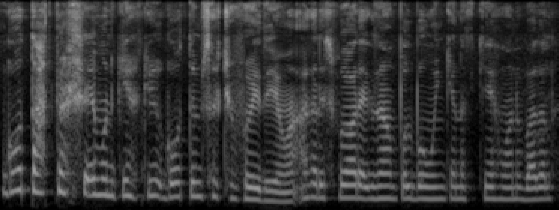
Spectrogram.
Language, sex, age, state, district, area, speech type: Kashmiri, male, 30-45, Jammu and Kashmir, Bandipora, rural, spontaneous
